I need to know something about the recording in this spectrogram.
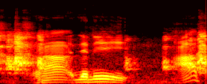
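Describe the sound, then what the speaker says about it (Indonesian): A chicken clucks in short harmonic bursts near the middle, while people talk over most of it in an indoor setting during a church discussion. "Ada ayam lagi nih sering"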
